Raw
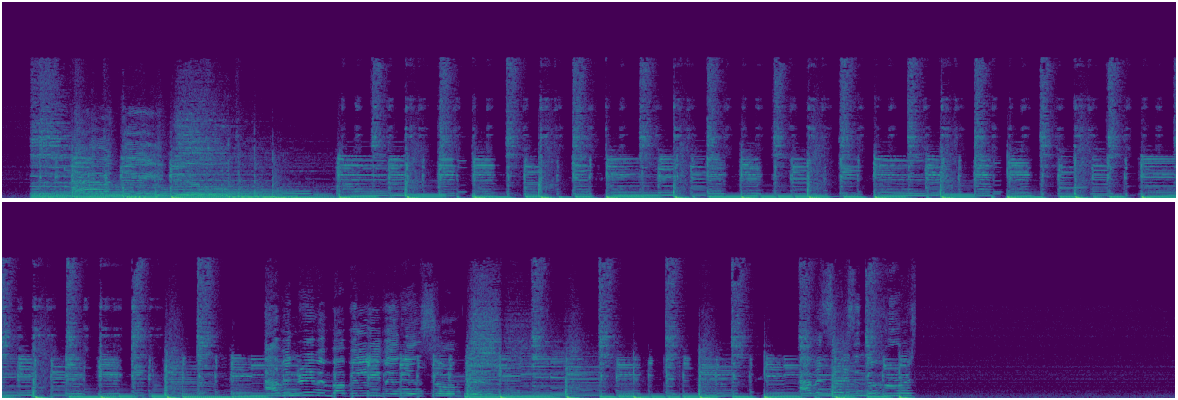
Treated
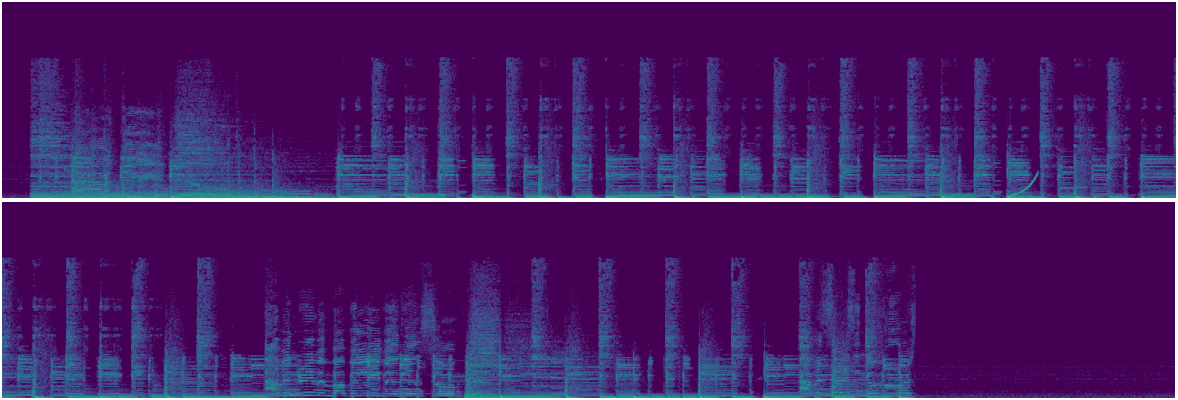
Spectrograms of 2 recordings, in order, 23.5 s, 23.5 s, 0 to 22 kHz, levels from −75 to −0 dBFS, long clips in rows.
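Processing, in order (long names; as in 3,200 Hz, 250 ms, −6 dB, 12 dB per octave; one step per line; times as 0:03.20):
sound drawn into the spectrogram rise, 0:10.04–0:10.36, 220–3,000 Hz −31 dBFS
level −3.5 dB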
